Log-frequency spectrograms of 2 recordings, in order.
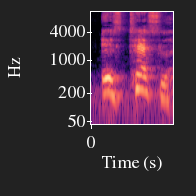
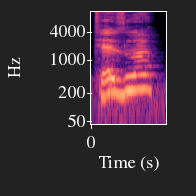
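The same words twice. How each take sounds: First: "Tesla" said properly with a crisp s, "TES-la"; correct pronunciation. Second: "Tesla" said as "Tezla" with a z, rising and higher; mock the Rat's "Tezla", buzzing a z; imitating wrong pronunciation. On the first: Shown as a demonstration. Vlogger correcting the name Tesla, crisp s sound. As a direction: give "Tesla" its clean s sound. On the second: Vlogger imitating the Rat mispronouncing Tesla as "Tezla". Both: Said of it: "And you know who pronounces it?".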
